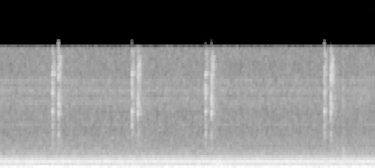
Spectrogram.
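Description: Computer mouse clicking four times, short sharp clicks about a second apart, over a faint steady hiss with a thin steady tone.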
